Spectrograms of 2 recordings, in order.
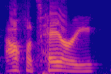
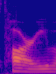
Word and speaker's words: AlphaTauri: David Croft got me fucked up on that pronunciation. He's like, AlphaTauri. I was like, girl, it's Tauri, but whatever.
